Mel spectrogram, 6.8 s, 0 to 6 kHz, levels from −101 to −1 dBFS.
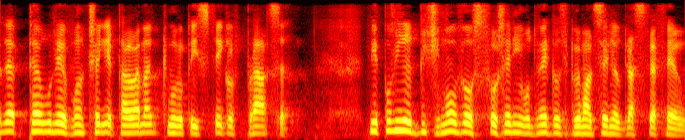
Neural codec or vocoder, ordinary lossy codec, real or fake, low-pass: codec, 16 kHz, 1 kbps, FreqCodec, larger model; none; fake; 5.4 kHz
